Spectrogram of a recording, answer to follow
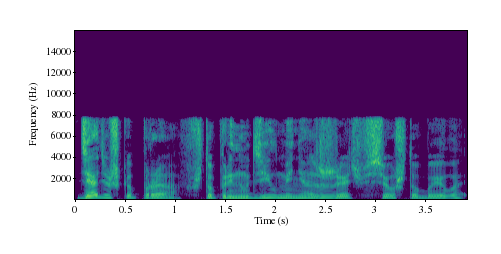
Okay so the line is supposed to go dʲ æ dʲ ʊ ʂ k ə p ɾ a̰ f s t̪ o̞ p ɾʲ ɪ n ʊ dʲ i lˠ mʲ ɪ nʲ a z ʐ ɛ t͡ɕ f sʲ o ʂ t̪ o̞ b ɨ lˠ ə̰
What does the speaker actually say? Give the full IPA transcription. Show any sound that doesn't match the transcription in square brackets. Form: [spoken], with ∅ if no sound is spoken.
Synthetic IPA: dʲ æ dʲ ʊ ʂ k ə p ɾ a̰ f [ʂ] t̪ o̞ p ɾʲ ɪ n ʊ dʲ i lˠ mʲ ɪ nʲ a z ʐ ɛ t͡ɕ f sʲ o ʂ t̪ o̞ b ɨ lˠ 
